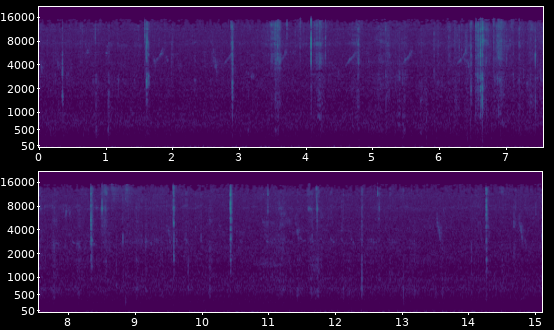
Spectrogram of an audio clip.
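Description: Faint eating sounds: chewing with irregular small mouth smacks and clicks, over a quiet outdoor background.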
